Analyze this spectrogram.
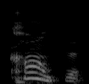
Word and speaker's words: crampe: Alors, outra palavra, outra palavra, crampe, crampe, crampe. Aqui a gente tem um M, né? Então, crampe, crampe, crampe, crampe, crampe, crampe, crampe. Lembrando, E bem sutil, crampe, crampe.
